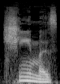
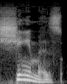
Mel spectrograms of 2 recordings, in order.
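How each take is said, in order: First: The name begins with a 'ch' sound. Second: The name begins with an 'sh' sound. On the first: The speaker calls it wrong. "it's not Chima's" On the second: The speaker calls it right. "it's Shima's, although it's spelled C H"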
